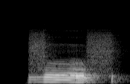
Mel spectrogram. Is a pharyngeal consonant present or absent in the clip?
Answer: absent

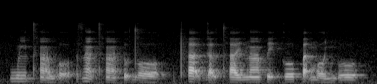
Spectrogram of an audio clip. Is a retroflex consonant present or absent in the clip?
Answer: absent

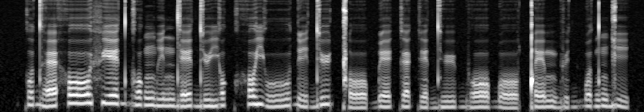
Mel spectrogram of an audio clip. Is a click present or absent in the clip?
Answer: present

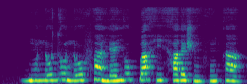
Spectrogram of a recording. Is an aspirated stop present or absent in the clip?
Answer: absent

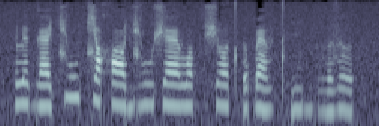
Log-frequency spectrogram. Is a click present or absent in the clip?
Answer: absent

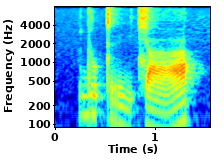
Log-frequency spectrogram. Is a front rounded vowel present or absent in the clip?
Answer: absent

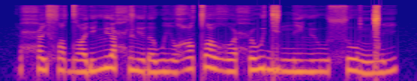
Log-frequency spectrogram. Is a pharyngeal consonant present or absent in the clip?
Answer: present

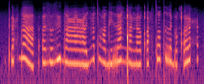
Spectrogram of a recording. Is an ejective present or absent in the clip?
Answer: present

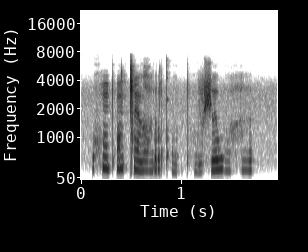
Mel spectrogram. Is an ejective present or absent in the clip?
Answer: present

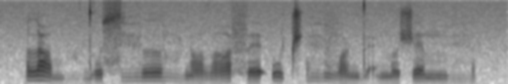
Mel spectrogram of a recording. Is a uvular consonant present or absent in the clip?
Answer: absent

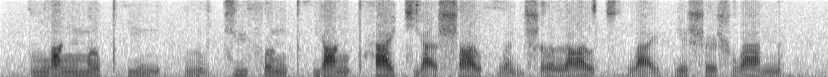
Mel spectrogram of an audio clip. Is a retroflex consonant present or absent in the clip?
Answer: present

